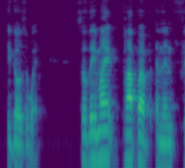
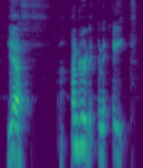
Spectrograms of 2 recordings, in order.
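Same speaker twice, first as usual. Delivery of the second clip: surprised; 6 semitones higher, 4 dB louder, slower than usual. Real, not acted. Stunned by the heat forecast.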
